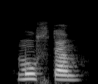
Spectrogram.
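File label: "мустӧм", Komi, female; kpv audio dict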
